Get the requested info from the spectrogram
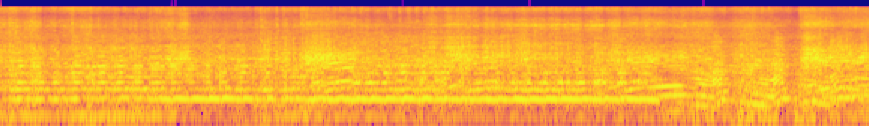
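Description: Two-stroke motorcycle engines being revved in a crowd. One engine is held at a steady high rev while others run underneath it. Near the end the revs drop and climb again as several engines rise and fall in pitch together.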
